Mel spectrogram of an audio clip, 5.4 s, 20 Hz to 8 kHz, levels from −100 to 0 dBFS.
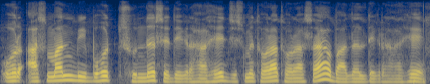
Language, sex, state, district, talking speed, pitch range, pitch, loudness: Hindi, male, Arunachal Pradesh, Lower Dibang Valley, 190 wpm, 115-140 Hz, 125 Hz, -19 LUFS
